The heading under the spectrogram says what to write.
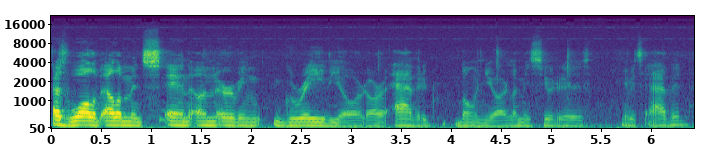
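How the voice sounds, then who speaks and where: A soft-spoken man with a medium pitch talks at a moderate pace, his intonation fairly even but his loudness swinging widely. Audible room echo and noticeable background noise are present. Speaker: game streamer. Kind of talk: gameplay tutorial. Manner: louder than usual.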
